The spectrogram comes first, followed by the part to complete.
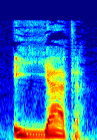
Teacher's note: Notice the ya gets a double vowel because of the shadda there. Iyaka. It's not iyaka.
